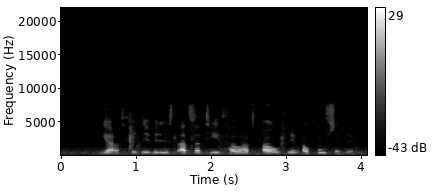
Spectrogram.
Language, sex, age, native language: Icelandic, female, 13, Icelandic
